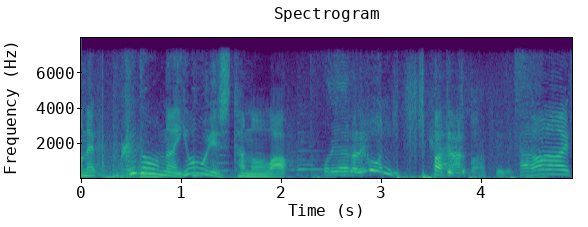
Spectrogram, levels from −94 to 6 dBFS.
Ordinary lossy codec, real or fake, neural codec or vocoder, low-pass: none; fake; codec, 16 kHz, 0.5 kbps, X-Codec, HuBERT features, trained on balanced general audio; 7.2 kHz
